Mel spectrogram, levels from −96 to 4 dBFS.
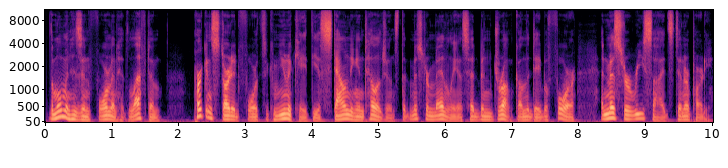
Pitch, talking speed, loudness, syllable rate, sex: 100 Hz, 180 wpm, -20 LUFS, 5.8 syllables/s, male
